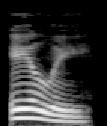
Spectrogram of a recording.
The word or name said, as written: ailey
